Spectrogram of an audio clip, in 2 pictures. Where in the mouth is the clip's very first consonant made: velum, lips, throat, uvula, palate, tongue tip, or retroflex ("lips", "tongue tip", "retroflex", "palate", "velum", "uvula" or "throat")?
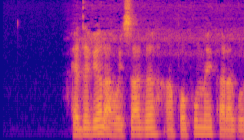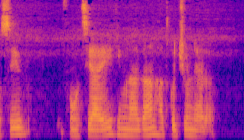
throat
